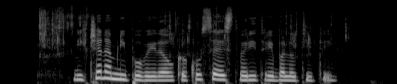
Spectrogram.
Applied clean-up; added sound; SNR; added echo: neural mask model RNNoise.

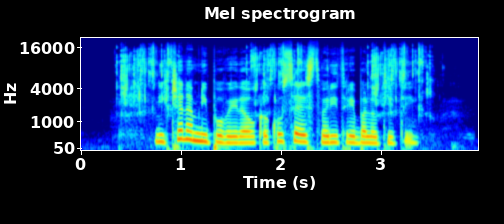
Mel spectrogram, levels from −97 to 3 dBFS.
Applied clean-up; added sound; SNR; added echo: neural mask model Resemble Enhance denoiser.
